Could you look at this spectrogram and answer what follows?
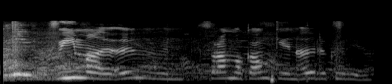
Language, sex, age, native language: Icelandic, male, 11, Icelandic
